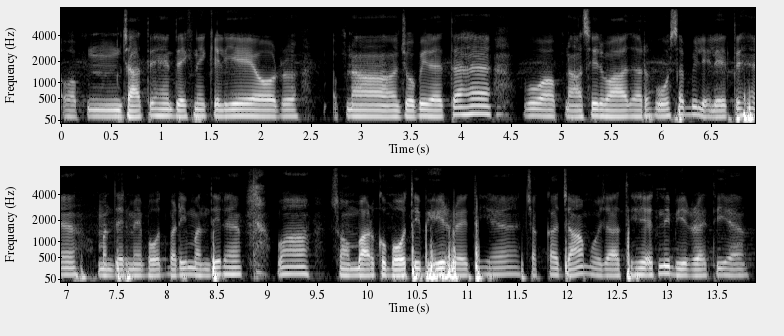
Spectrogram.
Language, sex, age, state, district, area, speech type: Urdu, male, 18-30, Bihar, Saharsa, rural, spontaneous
